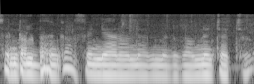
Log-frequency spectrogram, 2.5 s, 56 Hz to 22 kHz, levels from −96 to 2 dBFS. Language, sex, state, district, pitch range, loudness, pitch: Telugu, male, Andhra Pradesh, Sri Satya Sai, 110-120 Hz, -16 LUFS, 115 Hz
